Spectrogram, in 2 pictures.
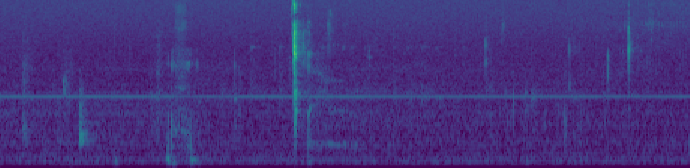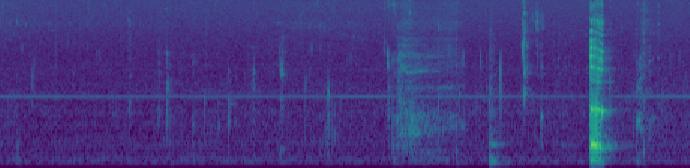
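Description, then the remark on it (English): Wet mouth sounds and slurping sips of a drink with soft clicks and smacks, scattered irregularly over quiet background, ending in a louder gulping burst. “Sipping sounds. ASMR sipping sounds.”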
